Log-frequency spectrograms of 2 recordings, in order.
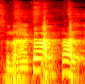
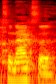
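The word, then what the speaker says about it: Ktunaxa: is it at right here oh you Decay is silent yeah so it's t tanaa okay tanaa tanaa thank you the tanaa nation which includes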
